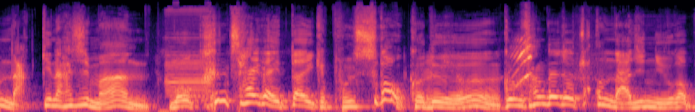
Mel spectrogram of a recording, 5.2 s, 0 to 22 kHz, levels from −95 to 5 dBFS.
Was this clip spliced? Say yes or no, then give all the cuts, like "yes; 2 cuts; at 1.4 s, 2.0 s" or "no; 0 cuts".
yes; 2 cuts; at 1.2 s, 3.7 s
